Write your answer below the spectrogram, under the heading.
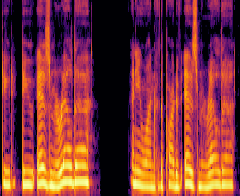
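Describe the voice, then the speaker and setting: A woman's voice: on the high side, fairly even intonation, measured pace, warm tone, no echo, clean studio sound. A woman hosting a screenplay table read, switching between informal, encouraging chat and narration of stage directions. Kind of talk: casual hosting and script narration.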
